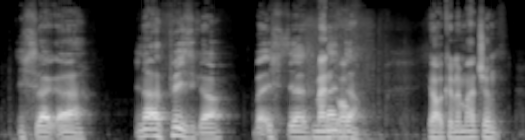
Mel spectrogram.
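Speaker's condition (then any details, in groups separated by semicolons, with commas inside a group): Medication-induced speech impediment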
